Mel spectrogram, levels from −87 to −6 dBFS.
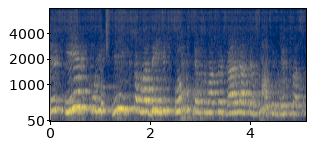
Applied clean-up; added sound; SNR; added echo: neural separator model SepFormer DNS4.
